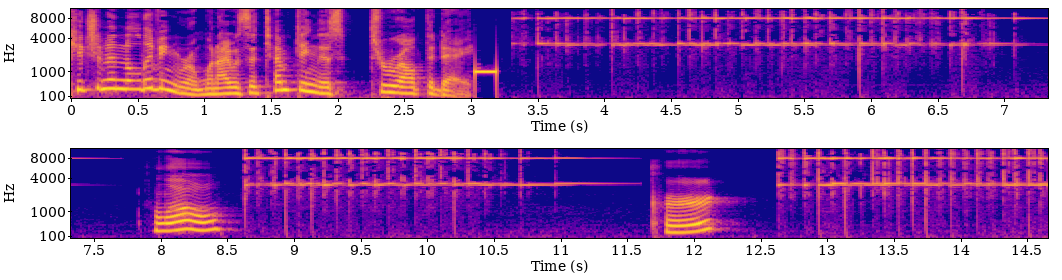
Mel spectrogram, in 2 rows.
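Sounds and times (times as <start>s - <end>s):
speech: 0.0s - 3.5s, 8.0s - 8.6s, 11.8s - 12.3s
small hand bell ringing in a bright jingle: 3.3s - 7.7s, 8.6s - 11.6s, 12.6s - 14.6s.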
